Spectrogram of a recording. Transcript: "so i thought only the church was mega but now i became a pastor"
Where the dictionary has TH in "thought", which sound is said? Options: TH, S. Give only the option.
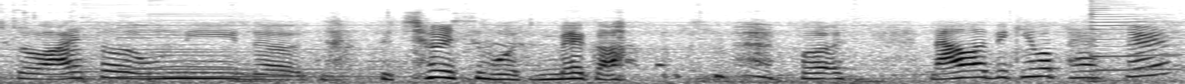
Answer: S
